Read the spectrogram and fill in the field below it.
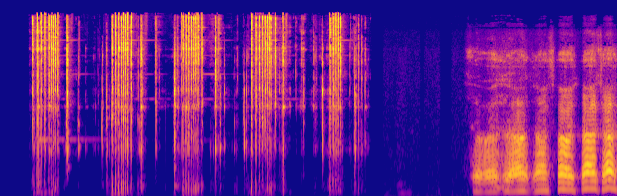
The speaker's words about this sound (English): I quickly wound up the machine man's actions, speech, and thoughts.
